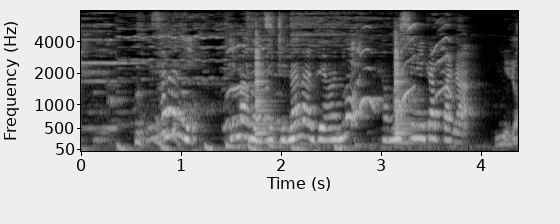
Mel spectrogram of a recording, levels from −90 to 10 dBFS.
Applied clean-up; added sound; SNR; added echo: classical method WPE with log-MMSE.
